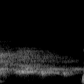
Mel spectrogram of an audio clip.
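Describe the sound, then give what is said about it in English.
A dog gives one drawn-out bark that slides slightly downward, fairly loud, lasting under a second with no one talking. “that's our dog, by the way.”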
